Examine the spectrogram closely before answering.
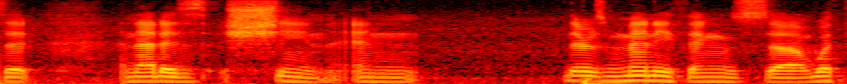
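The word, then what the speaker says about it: שין: Shh that is only the shin is only pronounced with your teeth so anyway this is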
